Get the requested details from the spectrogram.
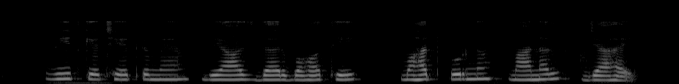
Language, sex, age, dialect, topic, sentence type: Magahi, female, 25-30, Southern, banking, statement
